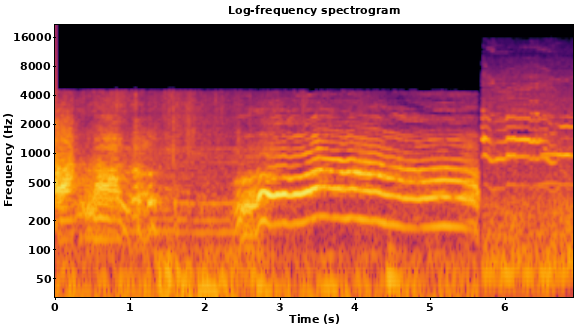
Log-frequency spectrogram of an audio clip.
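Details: Angry cats fighting, drawn-out yowling with wavering, rising and falling tones, a rough noisy growl at the start, then a sustained moaning howl before an abrupt cut to a higher wail.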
